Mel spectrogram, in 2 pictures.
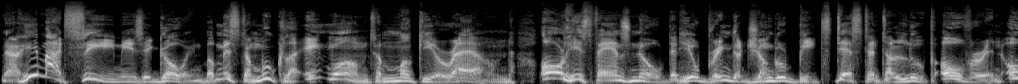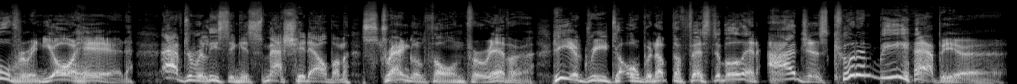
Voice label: Male Tauren Lorebook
